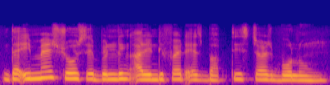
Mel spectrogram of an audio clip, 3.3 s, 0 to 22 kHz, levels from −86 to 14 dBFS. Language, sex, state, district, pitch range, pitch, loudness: English, female, Arunachal Pradesh, Lower Dibang Valley, 190-215 Hz, 205 Hz, -13 LUFS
